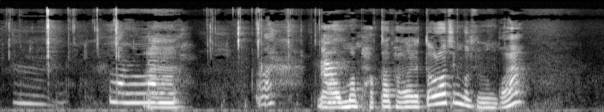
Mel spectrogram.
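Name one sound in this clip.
A toddler laughs close by.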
